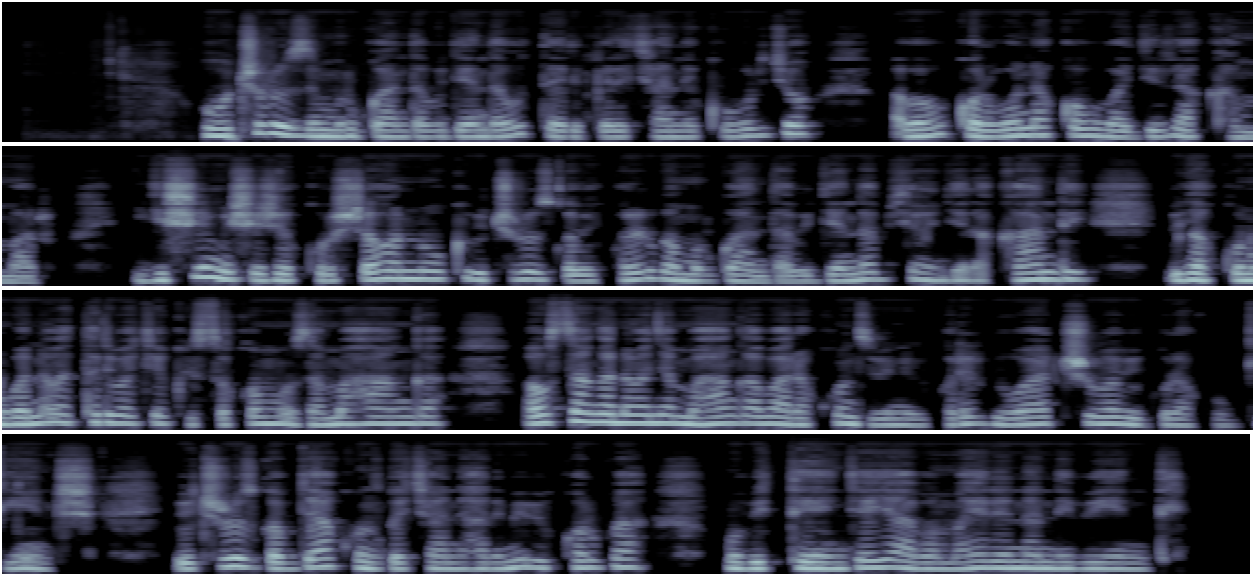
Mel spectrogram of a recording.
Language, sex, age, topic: Kinyarwanda, female, 25-35, education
